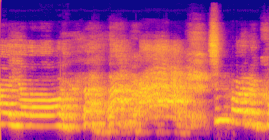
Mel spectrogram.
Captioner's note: Crank and Skye laughing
